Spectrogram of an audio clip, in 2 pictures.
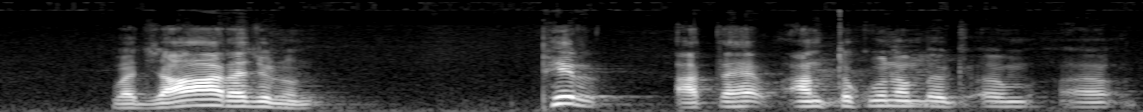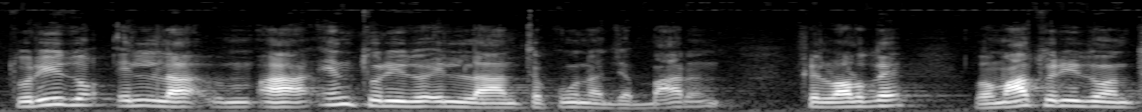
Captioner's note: Arabic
